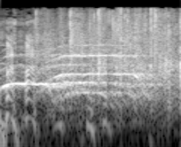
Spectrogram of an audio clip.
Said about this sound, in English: I thought we were about to have another woo situation because that woo before the clap was really loud. But then you backed it up with a clap, so it was all right.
